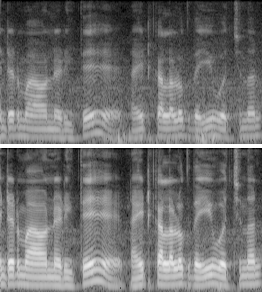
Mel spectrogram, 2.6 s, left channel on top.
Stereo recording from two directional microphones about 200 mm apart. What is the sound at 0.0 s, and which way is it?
Speech, 50° right (ahead or behind).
